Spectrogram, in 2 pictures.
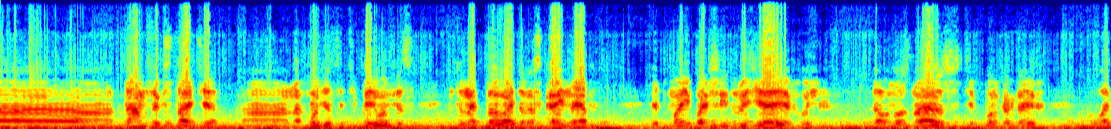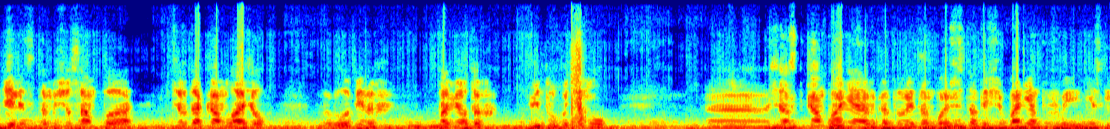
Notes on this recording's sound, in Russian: Записали эту экспедицию на диктофон. Качество звука так себе.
